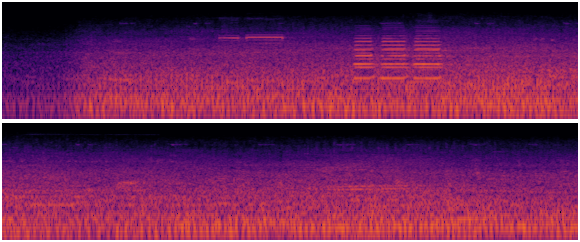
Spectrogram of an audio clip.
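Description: Steady road traffic noise from the moving vehicle's ride. About three seconds in, a vehicle horn gives a quick stutter of toots, just after a brief high beep.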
